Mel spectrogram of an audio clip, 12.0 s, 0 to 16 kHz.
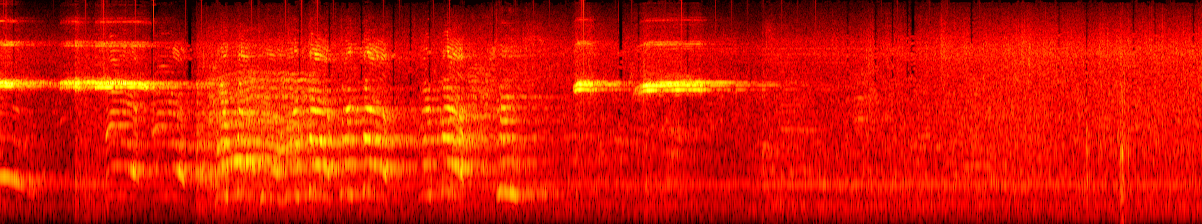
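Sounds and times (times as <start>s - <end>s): referee's whistle blasts: 0.0s - 1.9s, 5.7s - 7.6s
steady hum: 0.0s - 12.0s.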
